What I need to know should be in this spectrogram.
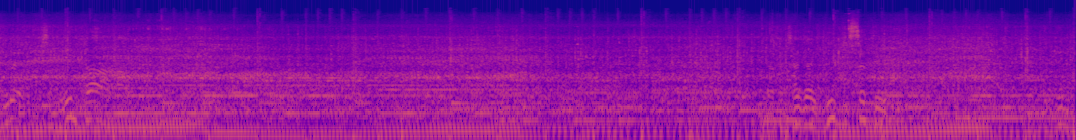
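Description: A motorbike engine runs steadily.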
